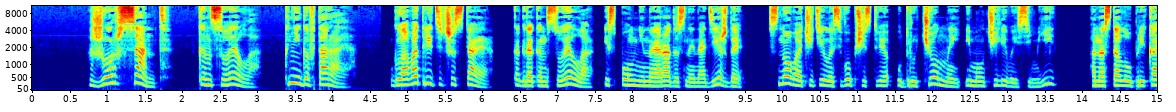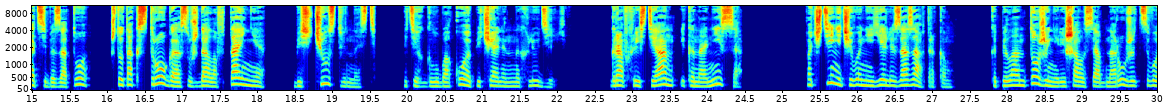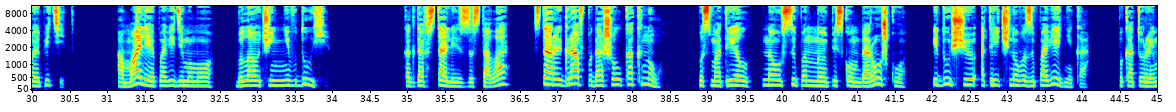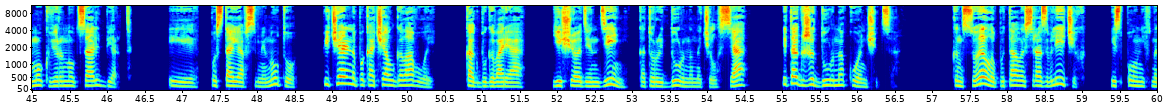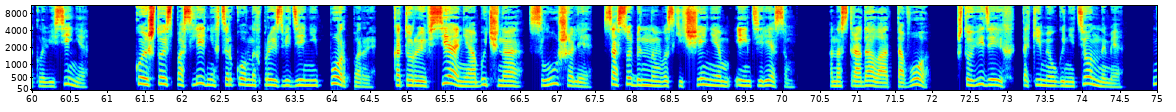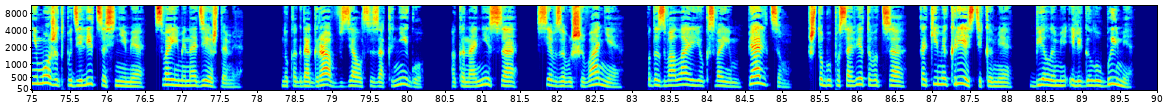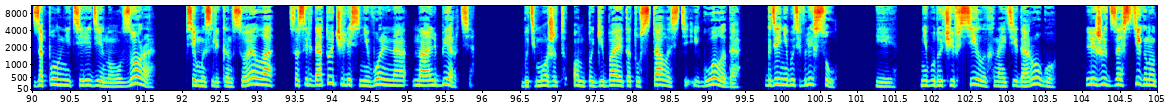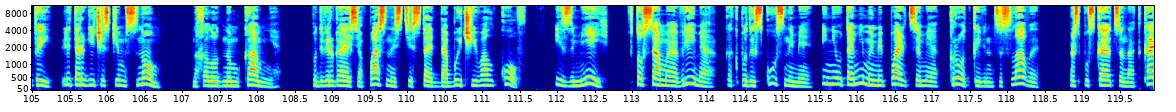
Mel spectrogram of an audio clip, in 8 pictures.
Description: Аудиокнига Консуэло. Книга 2 | Библиотека аудиокниг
